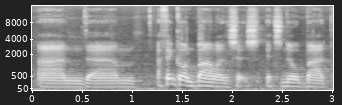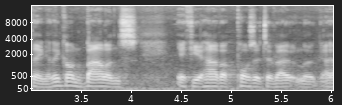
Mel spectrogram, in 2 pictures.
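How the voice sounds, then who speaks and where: A man at a medium pitch with an Aberdeen accent, a dark, mellow tone and a moderate pace, plus audible room echo. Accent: Scottish, Aberdeen. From Scotland, Aberdeen. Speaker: football commentator. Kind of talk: casual interview. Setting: outdoors in a city. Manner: halting, many repetitions.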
